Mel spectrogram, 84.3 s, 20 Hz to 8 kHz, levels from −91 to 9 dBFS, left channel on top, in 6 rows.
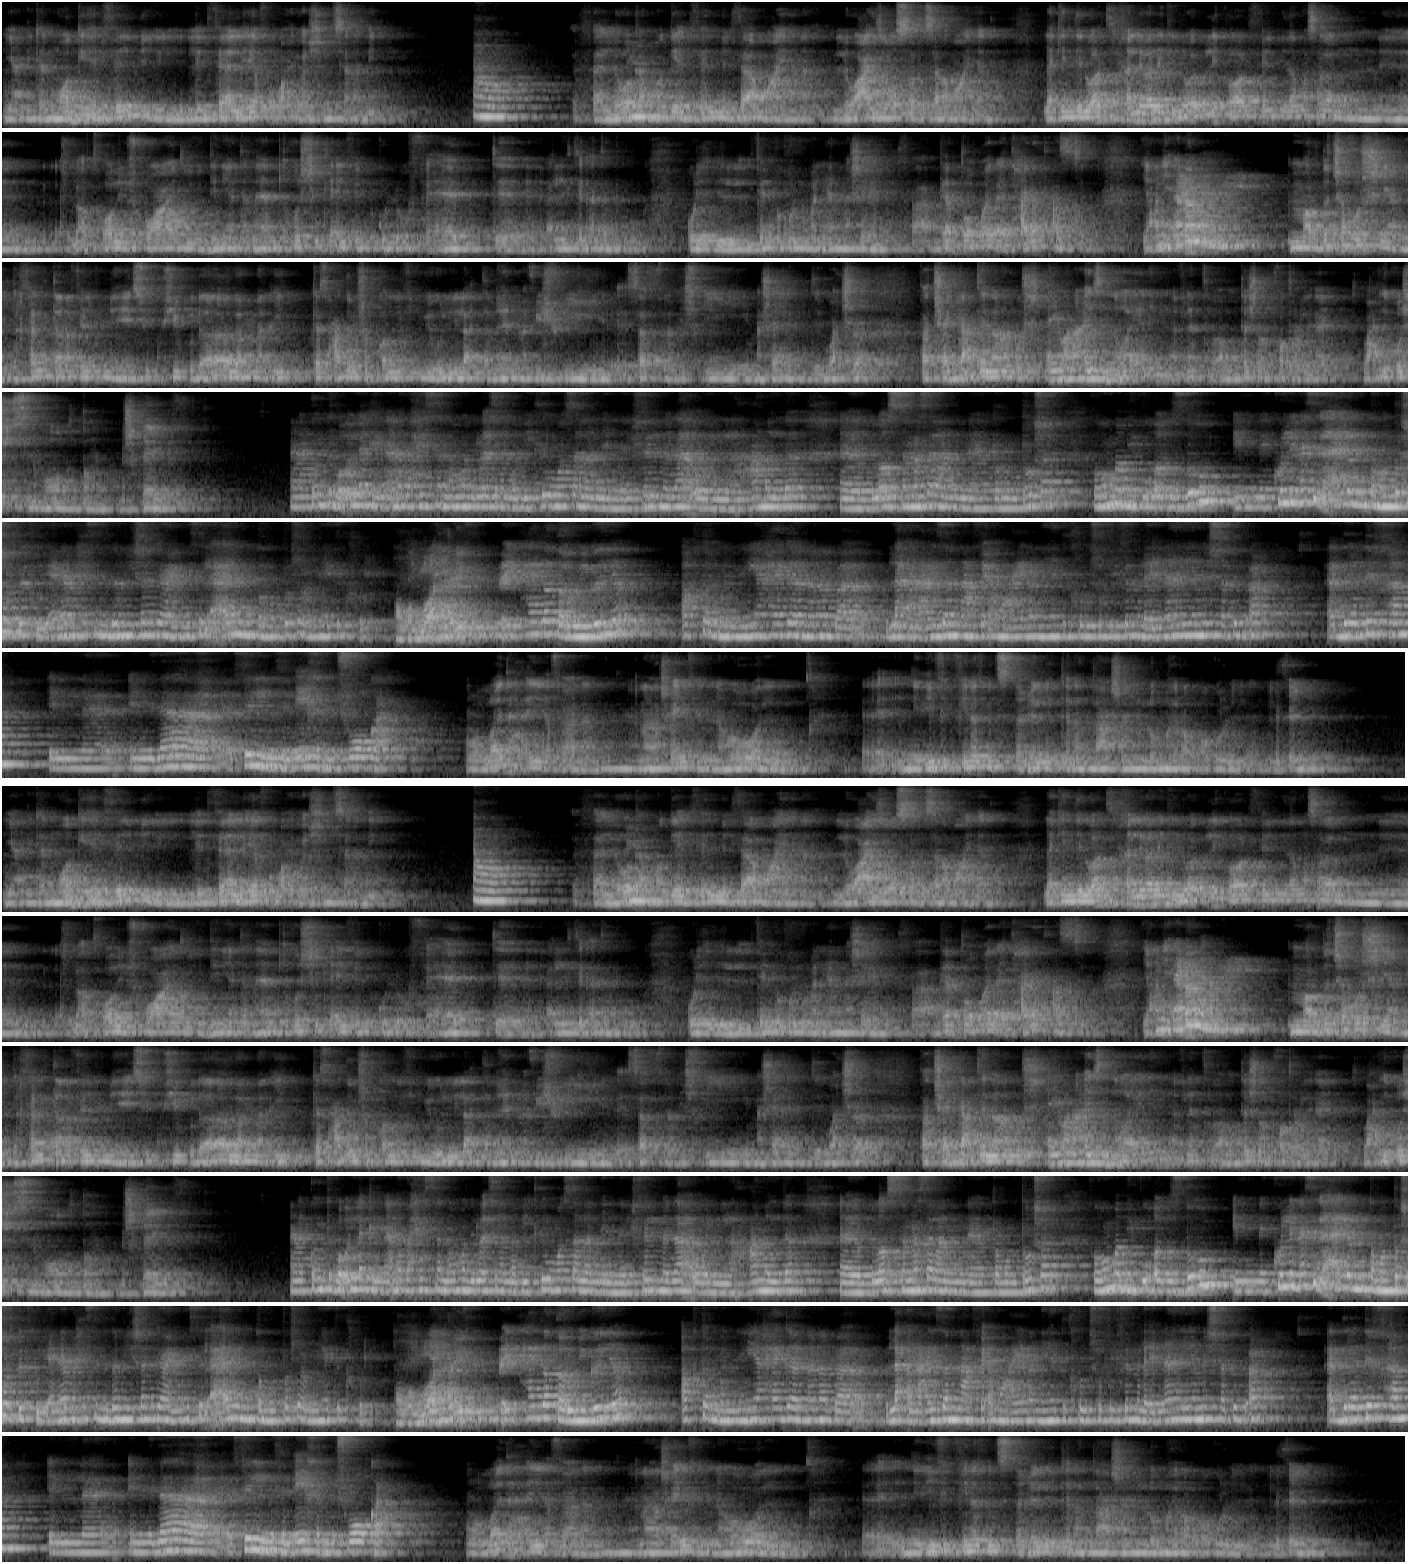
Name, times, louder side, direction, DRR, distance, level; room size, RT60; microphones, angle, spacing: voice 1, 0.0-3.8 5.7-18.6 19.0-26.1 26.9-41.4 41.7-43.8 60.2-60.9 74.9-78.5 78.9-83.4, equal, 15° left, 0 dB, 0.7 m, -32 dB
voice 2, 4.7-5.1 6.2-6.5 25.6-26.4 45.1-59.9 60.5-62.6 63.0-68.9 69.5-70.5 70.8-74.2, right 2 dB, 30° right, 1 dB, 0.3 m, -26 dB
6.2 x 3.3 x 5.3 m, 1.4 s
head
